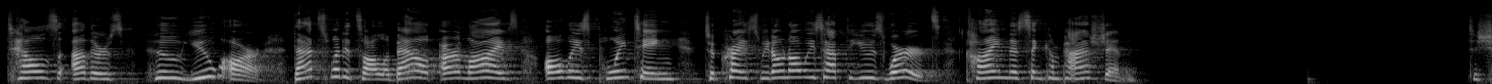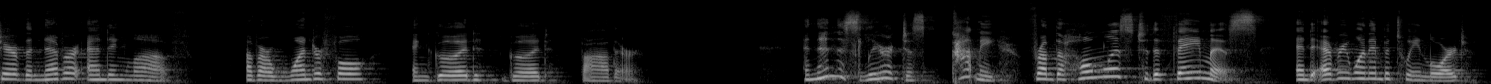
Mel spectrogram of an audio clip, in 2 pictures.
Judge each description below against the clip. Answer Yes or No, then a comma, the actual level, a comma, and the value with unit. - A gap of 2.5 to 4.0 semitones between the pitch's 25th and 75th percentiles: No, average, 4.8 semitones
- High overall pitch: Yes, very high, 260 Hz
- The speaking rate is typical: No, slow, 115 wpm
